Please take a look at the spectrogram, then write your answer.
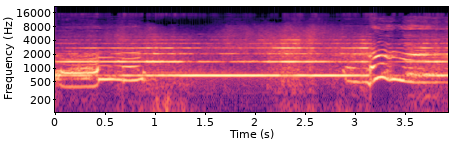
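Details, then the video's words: Theo, a pet dog, howls outdoors as a tornado siren sounds, a habit he shows every time the siren goes off. Two short wavering, bending howls come at the start and near the end over the loud, steady, droning siren tone. "Theo Howling at Tornado Siren"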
